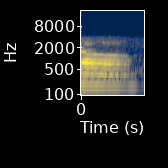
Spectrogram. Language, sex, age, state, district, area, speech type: Bodo, female, 18-30, Assam, Baksa, rural, conversation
